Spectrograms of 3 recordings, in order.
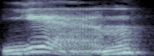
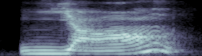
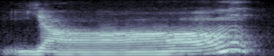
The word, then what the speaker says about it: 阳: Yen, okay, yang is how Chinese pronounce it and it's a rising tone. I have to say yang.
